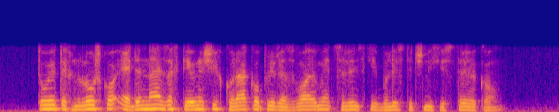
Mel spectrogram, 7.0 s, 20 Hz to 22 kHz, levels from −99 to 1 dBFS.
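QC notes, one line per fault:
Throughout: Opus voice compression; coarsely coded excitation leaves speech hoarse and muffled, spectrogram cut flat at 4.3 kHz, which fits narrowband SILK near 8 kbps.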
